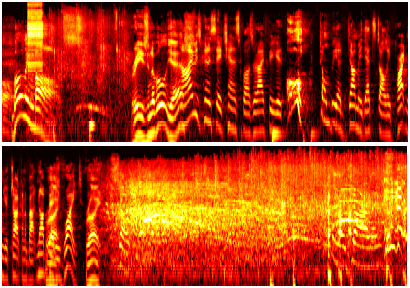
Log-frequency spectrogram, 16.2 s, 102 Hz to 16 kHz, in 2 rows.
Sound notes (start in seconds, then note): 0.5 buzzer; 10.1 laughter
